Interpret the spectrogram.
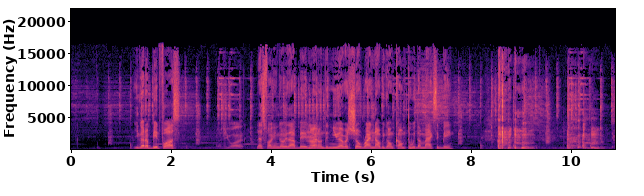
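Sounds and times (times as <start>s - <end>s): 
speech: 1.2s - 2.4s, 3.3s - 7.9s
harsh throaty coughing: 8.3s - 10.8s
throat clearing: 8.5s - 9.3s, 9.9s - 10.7s.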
